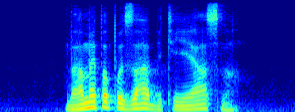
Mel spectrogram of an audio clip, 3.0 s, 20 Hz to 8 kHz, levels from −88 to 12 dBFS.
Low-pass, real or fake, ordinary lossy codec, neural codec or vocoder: 7.2 kHz; fake; none; codec, 16 kHz, 0.8 kbps, ZipCodec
